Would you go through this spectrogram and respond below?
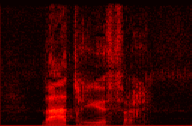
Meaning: pond damselfly; any damselfly that belongs to the family Coenagrionidae
- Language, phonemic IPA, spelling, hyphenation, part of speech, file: Dutch, /ˈʋaː.tərˌjʏ.fər/, waterjuffer, wa‧ter‧juf‧fer, noun, Nl-waterjuffer.ogg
